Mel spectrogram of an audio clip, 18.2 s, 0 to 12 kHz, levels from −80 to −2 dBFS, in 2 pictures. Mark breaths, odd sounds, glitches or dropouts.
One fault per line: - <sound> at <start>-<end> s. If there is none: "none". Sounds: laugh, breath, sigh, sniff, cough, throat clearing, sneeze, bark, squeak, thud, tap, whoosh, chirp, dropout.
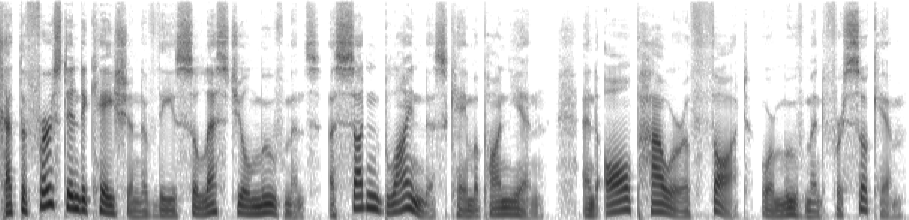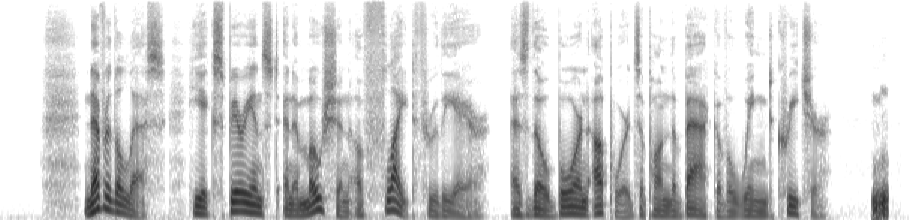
- laugh at 17.8-18.0 s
